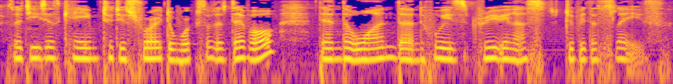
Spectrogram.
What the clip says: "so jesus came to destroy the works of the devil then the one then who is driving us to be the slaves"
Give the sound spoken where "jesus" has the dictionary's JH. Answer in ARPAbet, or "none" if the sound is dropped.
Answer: JH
